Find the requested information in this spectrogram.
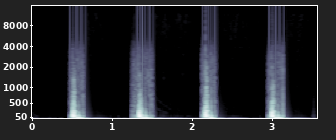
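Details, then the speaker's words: Korotkoff phase 3 during manual blood pressure measurement over the brachial artery as cuff pressure falls: the murmur disappears, giving four crisp, louder regular thumps at about 72 a minute. "en la fase 3 el murmullo desaparece dando paso a un sonido más nítido y de mayor intensidad"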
